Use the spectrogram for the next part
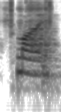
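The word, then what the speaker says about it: Mairi: Mari, yes.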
